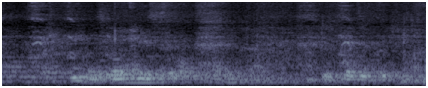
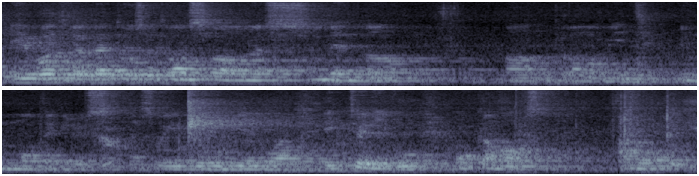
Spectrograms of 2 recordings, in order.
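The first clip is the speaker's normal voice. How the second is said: hypnotic induction; 4 semitones lower than usual. Acted. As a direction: draw them deep into the trance.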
